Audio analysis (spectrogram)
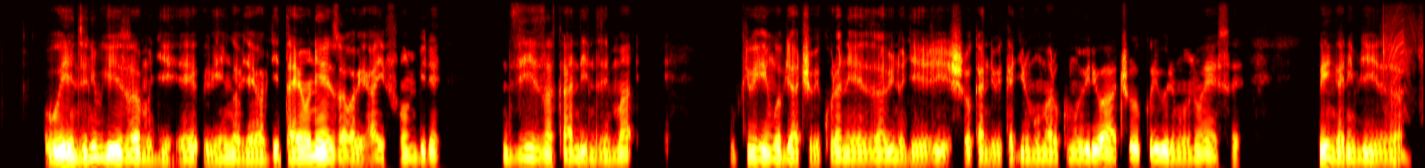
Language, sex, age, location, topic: Kinyarwanda, male, 18-24, Kigali, agriculture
